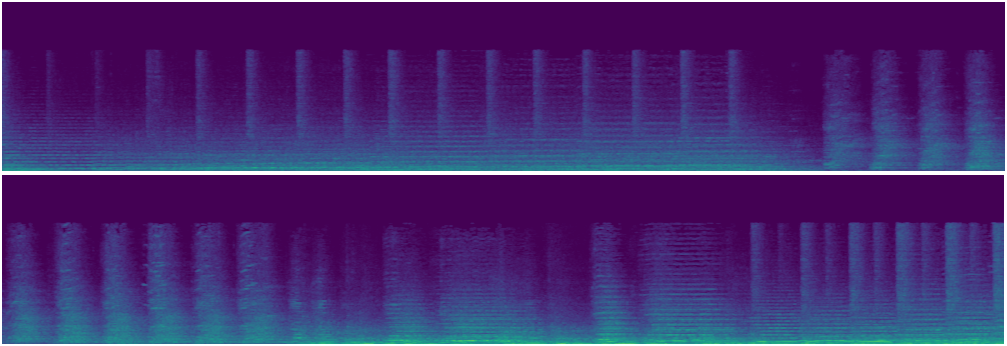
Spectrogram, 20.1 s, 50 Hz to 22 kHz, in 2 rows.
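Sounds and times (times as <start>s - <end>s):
string orchestra playing: 0.0s - 8.2s, 10.5s - 20.0s.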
